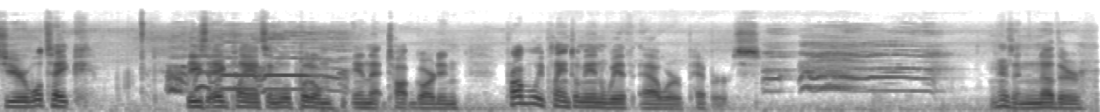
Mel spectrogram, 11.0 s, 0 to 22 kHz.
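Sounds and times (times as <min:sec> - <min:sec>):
rooster crowing: 0:01.6 - 0:03.6, 0:07.6 - 0:09.6.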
